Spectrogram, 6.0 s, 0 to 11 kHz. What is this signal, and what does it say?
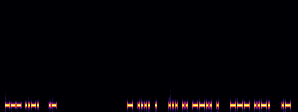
Morse code, heard as a keyed tone, about 45 wpm, 700 Hz. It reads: OF A THE SIZE OF A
